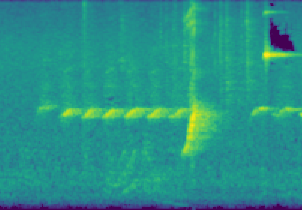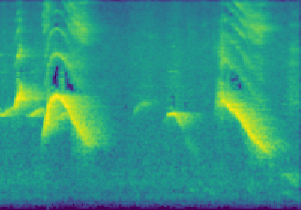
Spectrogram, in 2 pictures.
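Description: African grey parrot whistling. It starts with a run of about six short, even notes, then gives loud swooping whistles that rise and fall, and ends with a long falling whistle near the end.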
